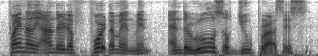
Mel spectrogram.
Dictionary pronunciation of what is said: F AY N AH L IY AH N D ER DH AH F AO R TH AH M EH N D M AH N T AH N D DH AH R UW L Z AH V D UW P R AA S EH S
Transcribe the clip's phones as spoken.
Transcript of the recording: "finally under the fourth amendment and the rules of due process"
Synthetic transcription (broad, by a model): F AY N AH L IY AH N D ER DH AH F AO R T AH M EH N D M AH N T AH N D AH R UW L S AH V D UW P R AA S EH S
